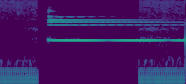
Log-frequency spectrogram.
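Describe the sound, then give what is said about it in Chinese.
A single bell chime struck once, ringing out clear with a long, steady tone that gently wavers as it sustains, following a brief silence after faint background hum. The bell is rung to call the listener into a trance. “这是我的钟声，我用它来召唤你进入恍惚的状态。”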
